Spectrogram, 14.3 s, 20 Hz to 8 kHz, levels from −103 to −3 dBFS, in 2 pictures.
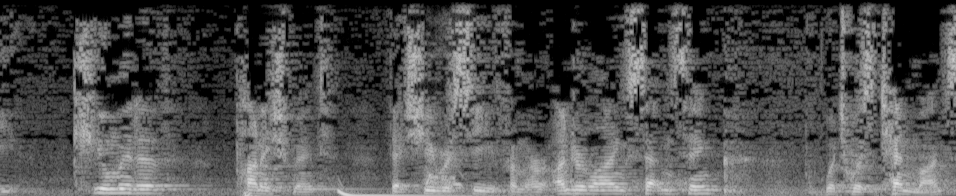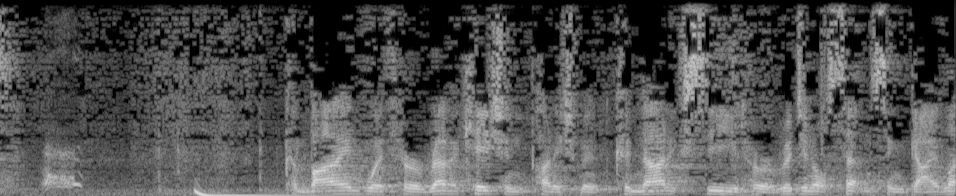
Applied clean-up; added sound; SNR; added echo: none; Bark + Bass drum; 4 dB; none.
